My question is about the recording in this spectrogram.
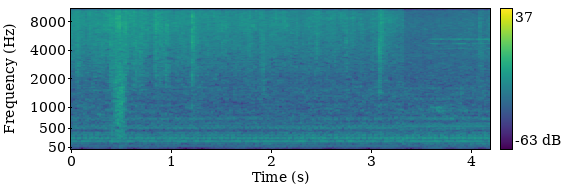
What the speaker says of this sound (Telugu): ఉల్లిపాయలతో పాటు కొద్దిగా కరివేపాకు కూడా వేసేసుకొని వేయించుకోవాలి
